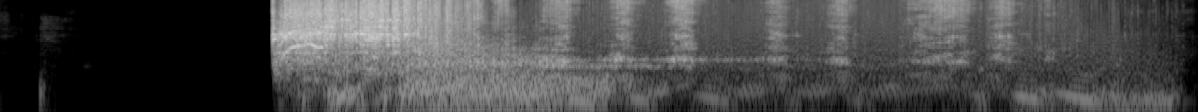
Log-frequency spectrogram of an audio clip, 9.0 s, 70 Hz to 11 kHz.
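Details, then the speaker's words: Holden 308 V8 test-run before fitting to a vehicle catches and roars up, then revs sag and stumble and it dies within seven seconds; the fuel pump quit and starved it. "My fuel pump decided it's time to quit."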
